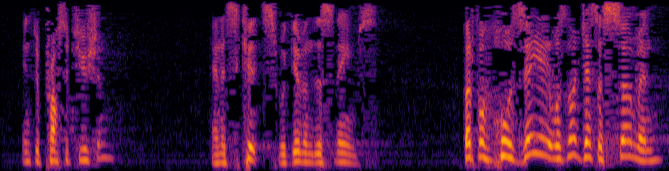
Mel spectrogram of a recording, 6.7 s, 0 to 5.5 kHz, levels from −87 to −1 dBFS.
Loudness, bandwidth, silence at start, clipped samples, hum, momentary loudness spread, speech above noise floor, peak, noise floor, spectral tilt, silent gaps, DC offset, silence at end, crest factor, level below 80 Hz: -26 LUFS; 5.4 kHz; 0.2 s; under 0.1%; none; 14 LU; 44 dB; -6 dBFS; -70 dBFS; -6.5 dB/octave; none; under 0.1%; 0.1 s; 20 dB; -64 dBFS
